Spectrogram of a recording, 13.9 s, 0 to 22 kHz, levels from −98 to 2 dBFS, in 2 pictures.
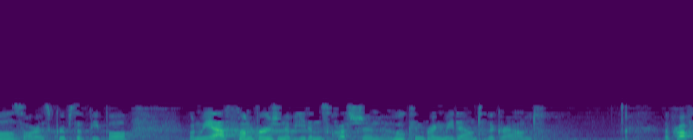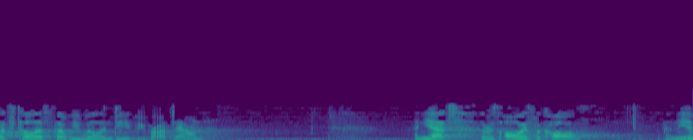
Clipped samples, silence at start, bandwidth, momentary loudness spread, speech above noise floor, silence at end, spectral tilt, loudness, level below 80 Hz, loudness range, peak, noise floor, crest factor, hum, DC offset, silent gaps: under 0.1%; 0 s; 5.6 kHz; 21 LU; 24 dB; 0 s; -2.5 dB/octave; -45 LUFS; -68 dBFS; 8 LU; -20 dBFS; -69 dBFS; 26 dB; none; under 0.1%; none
